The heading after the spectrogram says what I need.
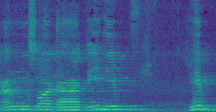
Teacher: izhar syafawi, nggak ada dengungnya ya, mimnya jelas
